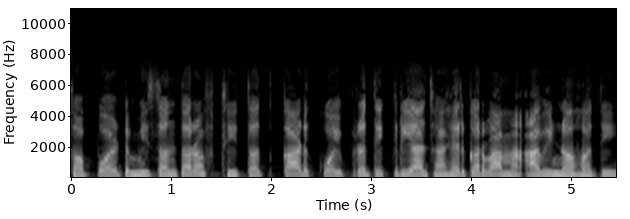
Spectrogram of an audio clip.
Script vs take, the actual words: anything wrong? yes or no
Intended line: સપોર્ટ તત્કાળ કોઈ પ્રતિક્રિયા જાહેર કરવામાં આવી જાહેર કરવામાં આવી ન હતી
yes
